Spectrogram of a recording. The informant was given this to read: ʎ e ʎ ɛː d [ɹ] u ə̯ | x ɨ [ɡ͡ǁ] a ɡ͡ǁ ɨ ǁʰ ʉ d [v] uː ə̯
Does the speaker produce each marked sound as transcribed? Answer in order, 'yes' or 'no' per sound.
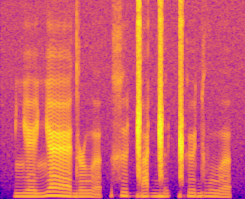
yes, yes, yes

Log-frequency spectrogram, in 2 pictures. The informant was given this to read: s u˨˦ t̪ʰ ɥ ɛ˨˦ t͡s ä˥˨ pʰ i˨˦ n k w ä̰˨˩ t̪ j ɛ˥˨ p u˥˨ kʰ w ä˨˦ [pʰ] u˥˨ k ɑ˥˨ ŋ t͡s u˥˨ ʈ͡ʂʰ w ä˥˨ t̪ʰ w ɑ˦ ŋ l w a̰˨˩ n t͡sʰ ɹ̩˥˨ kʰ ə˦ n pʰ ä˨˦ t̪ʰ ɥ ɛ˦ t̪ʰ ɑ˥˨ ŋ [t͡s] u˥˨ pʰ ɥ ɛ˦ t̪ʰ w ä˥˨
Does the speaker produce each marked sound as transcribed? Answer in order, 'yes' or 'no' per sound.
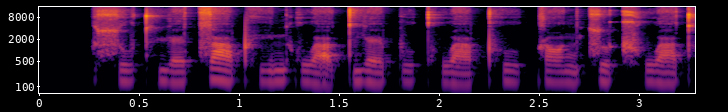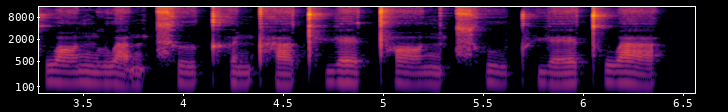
yes, no

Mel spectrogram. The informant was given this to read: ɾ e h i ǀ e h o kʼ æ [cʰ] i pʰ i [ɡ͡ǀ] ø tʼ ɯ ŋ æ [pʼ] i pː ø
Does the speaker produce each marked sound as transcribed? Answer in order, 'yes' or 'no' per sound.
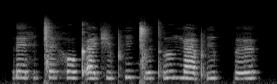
no, yes, yes

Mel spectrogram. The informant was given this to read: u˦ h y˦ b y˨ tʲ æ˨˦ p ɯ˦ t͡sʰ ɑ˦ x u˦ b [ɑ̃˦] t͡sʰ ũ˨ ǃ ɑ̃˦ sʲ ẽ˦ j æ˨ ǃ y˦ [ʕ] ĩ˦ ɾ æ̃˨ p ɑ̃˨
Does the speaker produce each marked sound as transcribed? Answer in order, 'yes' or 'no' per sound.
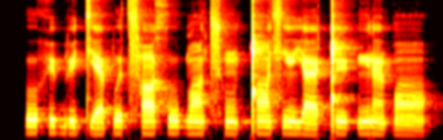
yes, no

